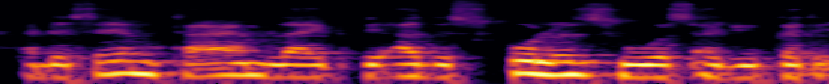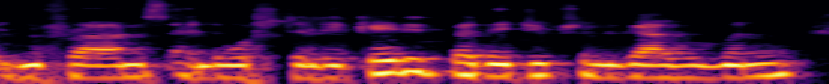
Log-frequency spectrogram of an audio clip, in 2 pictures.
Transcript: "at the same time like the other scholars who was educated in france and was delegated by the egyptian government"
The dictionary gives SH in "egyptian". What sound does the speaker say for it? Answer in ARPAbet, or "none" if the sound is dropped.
SH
